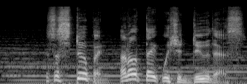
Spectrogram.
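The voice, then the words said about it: Shaky, frightened voice. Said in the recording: “said Lena in a shaky voice.”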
